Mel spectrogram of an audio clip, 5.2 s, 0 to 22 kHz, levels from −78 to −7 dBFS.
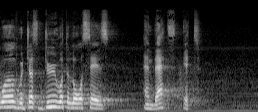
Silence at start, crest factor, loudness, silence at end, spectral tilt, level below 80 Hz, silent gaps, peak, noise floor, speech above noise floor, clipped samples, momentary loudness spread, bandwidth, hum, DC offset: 0 s; 18 dB; -21 LUFS; 1.15 s; -5 dB/octave; -52 dBFS; none; -2 dBFS; -49 dBFS; 29 dB; under 0.1%; 15 LU; 15.5 kHz; none; under 0.1%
